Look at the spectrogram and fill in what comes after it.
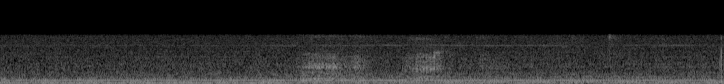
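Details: Domestic cat giving two short, soft meows about a second apart, the second sliding slightly upward, over a steady low electrical hum in a quiet indoor room.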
